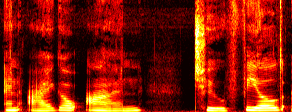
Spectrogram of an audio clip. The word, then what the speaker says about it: Feeld: And then the other one is called Field. And it's spelled F-E-E-L-D, Field.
